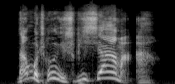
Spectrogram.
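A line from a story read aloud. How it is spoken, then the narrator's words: Furious. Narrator (Chinese): 金师傅 勃然大怒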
